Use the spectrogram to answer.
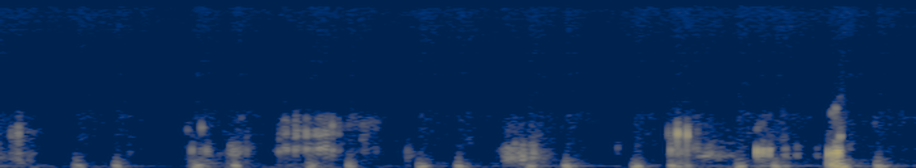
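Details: Digestion recording from stomach to intestines, heartbeat also captured: irregular low gurgles and rumbles in bursts; ordinary bowel sounds of digestion.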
